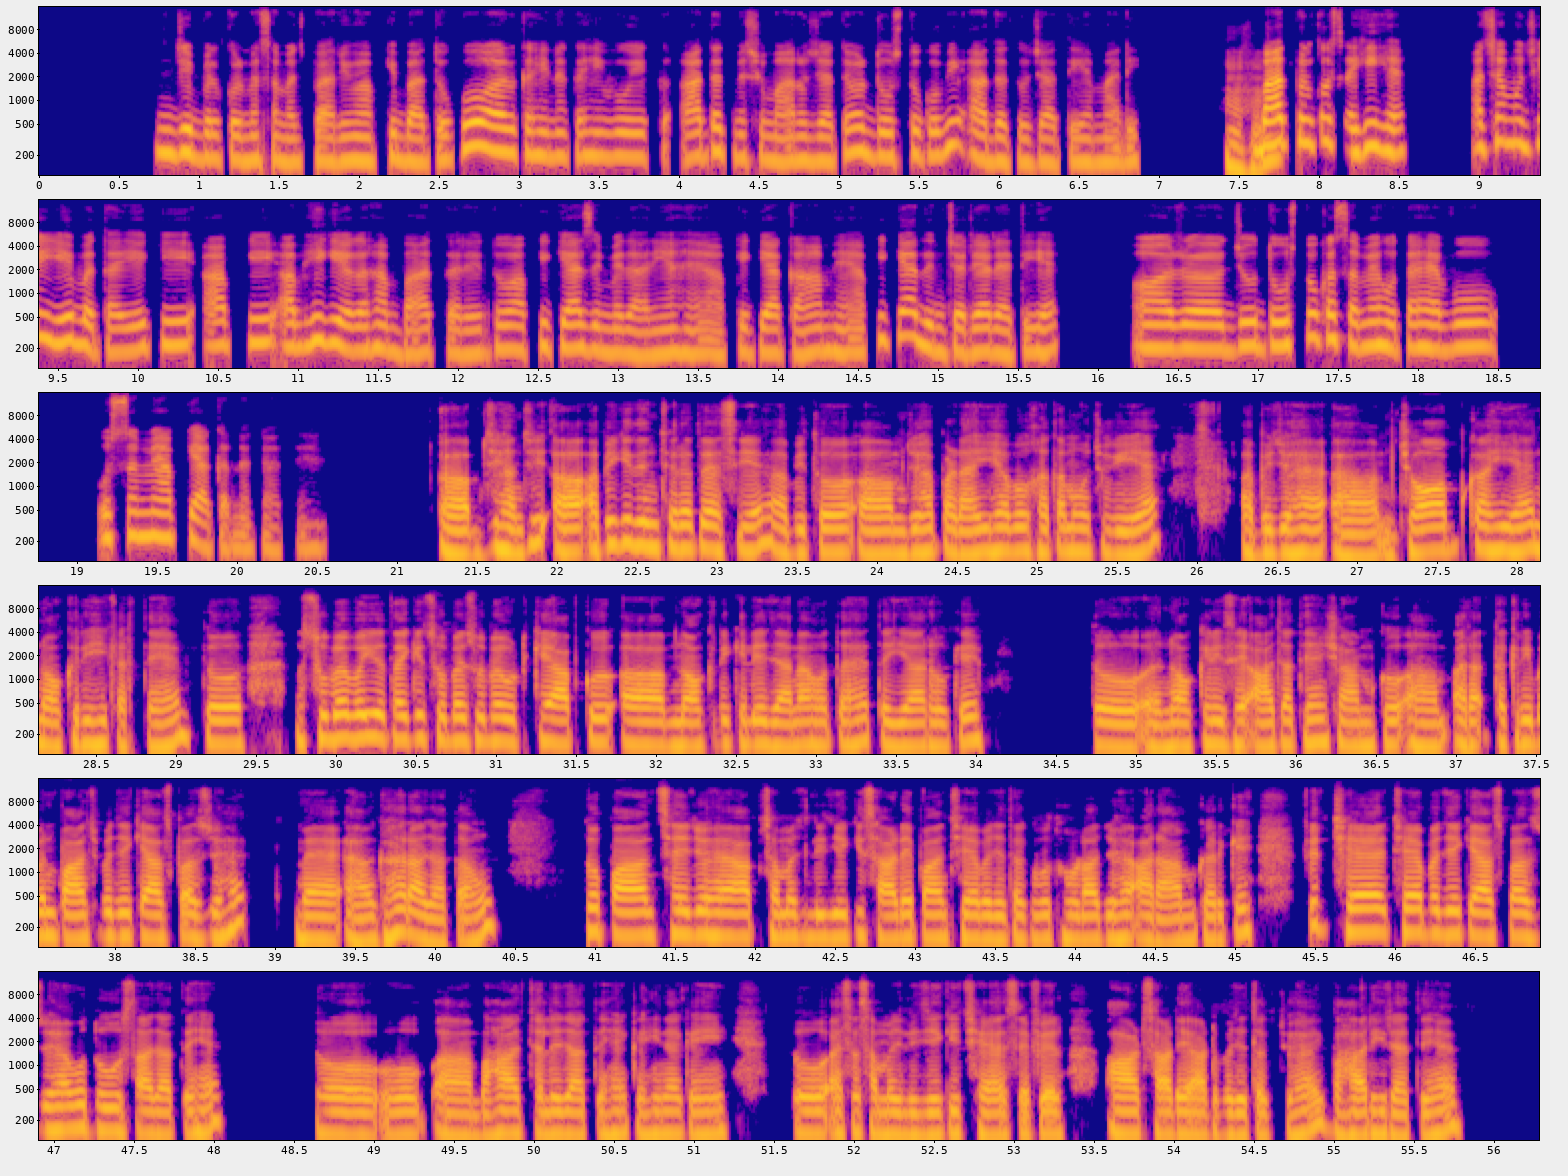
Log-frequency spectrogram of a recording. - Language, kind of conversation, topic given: Hindi, advice, मैं अपने दोस्तों के साथ समय और ऊर्जा कैसे बचा सकता/सकती हूँ बिना उन्हें ठेस पहुँचाए?
- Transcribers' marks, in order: in English: "जॉब"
